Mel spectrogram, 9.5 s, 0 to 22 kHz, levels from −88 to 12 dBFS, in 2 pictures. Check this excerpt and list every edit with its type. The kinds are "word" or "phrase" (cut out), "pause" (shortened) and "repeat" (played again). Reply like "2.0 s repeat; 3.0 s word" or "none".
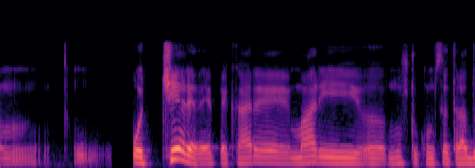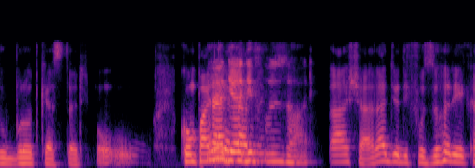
1.1 s pause; 8.0 s pause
